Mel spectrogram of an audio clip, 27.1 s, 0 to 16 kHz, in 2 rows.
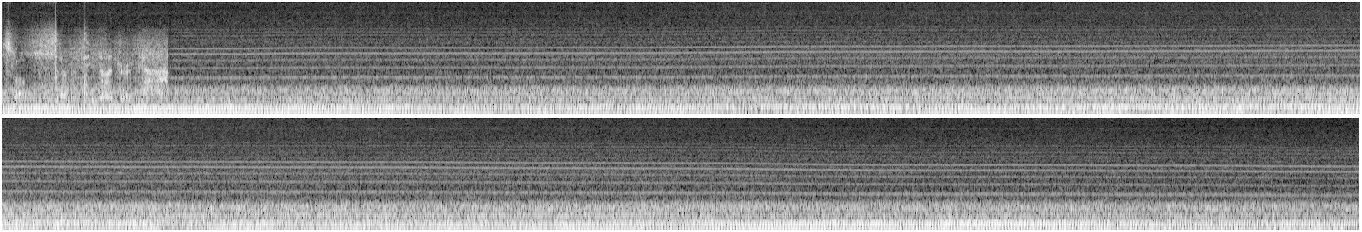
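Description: A light aircraft engine drones in flight with the throttle pulled back to 1,700 rpm for a descent, a loud, steady, unbroken hum with a faint high whine filling the cabin throughout.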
